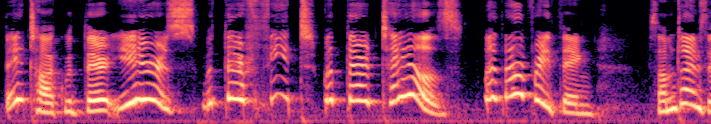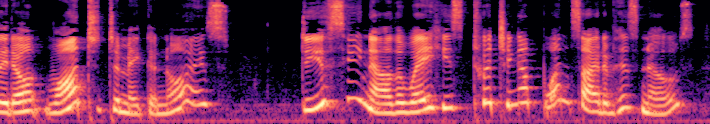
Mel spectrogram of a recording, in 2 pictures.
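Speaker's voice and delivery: high, loud, emphatic parrot; piercing, insistent bird lecture. A narrator's reading. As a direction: hammer out each item in a high voice. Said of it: "in a high voice".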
